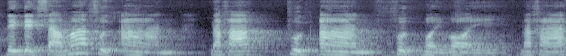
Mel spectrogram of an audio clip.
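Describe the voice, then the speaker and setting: A woman from Thailand teaching a primary school class, reading words out slowly and clearly for pupils to repeat and mixing in simple English phrases. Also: fairly low pitch, animated, slight background noise. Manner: reads words out then repeats them clearly for pupils to copy. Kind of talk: recorded online class lesson. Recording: echoey room with long reverb.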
